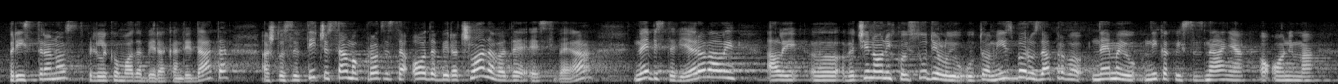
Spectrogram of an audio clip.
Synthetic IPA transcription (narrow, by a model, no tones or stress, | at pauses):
pɾist̪ɾano̞st̪pɾiːliko̞mo̞d̪abiɾakand̪id̪aːt̪a | a̰ʃt̪o̞se̞t̪iːt͡ʃe̞saːmo̞ɡ̚pɾo̞t̪sesaʔo̞d̪abiɾat͡ʃlˠano̞ʋad̪eʔesʋḛa | ne̞bist̪e̞ʋje̞ɾo̞ʋalialiʋe̞t͡ɕinao̞nixko̞jisud̪je̞lˠujuʔut̪o̞mizbo̞ɾuzapɾaʋo̞ne̞ːmajunikakʋixsaznaːɲao̰ʔo̞nima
